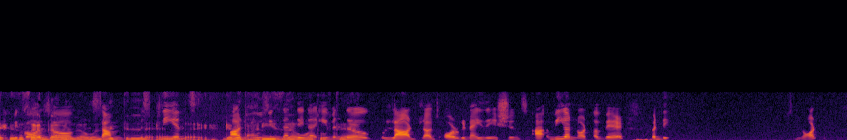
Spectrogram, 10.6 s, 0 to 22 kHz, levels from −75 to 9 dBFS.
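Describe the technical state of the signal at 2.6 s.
At 2.6 s the speech is intact, with no dropout, distortion or other fault, only the ordinary call microphone processing that trims the lowest bass and leaves nothing above 8 kHz.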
